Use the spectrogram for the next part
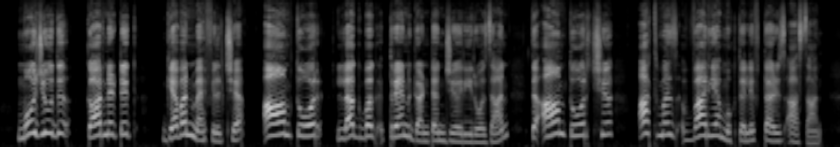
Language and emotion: Kashmiri, neutral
